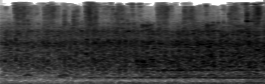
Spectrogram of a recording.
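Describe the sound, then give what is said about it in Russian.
Tanks made from tractors, with turrets welded from steel sheets, rumble as they move: a loud, steady engine roar with a deep droning hum and broad noisy grinding running unbroken across the whole clip. “Наши танки двинулись! Ой, мамочки, как же они грохочут!”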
